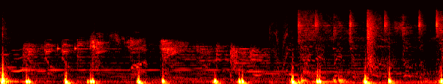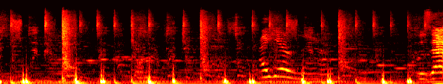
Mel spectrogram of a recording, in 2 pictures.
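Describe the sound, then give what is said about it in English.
Heartbeat thumps in a steady, even rhythm, many low pulses repeating about twice a second, with tonal music and a voice layered over them partway through. “I hear a heart. It is a heartbeat.”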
